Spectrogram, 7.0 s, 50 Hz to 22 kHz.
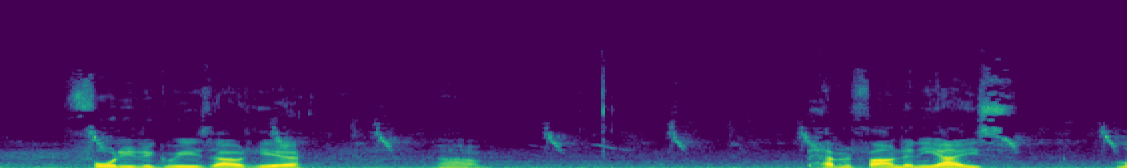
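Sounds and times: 
birds chirping outdoors: 0.0s - 7.0s
speech: 0.6s - 3.2s, 5.0s - 6.4s.

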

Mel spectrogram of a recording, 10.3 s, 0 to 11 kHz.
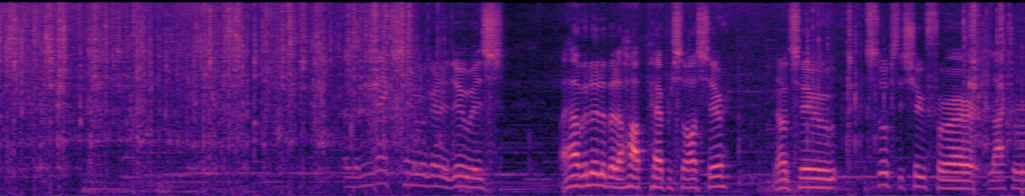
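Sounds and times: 
mussel shells scraping and clattering in a pot of sauce: 0.0s - 4.7s, 8.0s - 10.2s
sizzling: 0.0s - 10.2s
speech: 3.9s - 10.2s.

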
